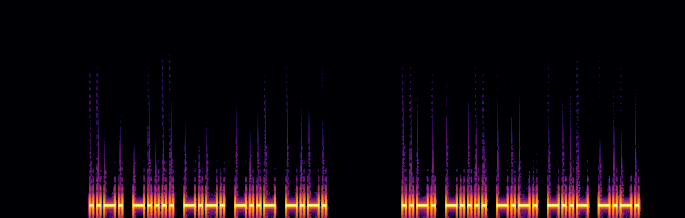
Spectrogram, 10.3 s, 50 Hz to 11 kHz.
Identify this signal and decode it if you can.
Morse code, heard as a keyed tone, about 21 wpm, 700 Hz. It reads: F6CXC F6CXC
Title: DXCC-100 Call Signs - 5 Characters - Repeated 2x - 22wpm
